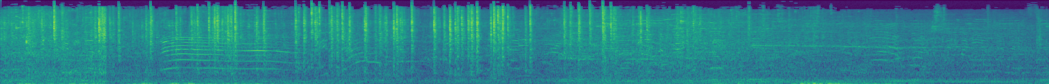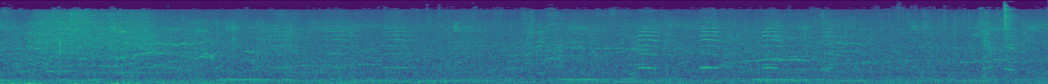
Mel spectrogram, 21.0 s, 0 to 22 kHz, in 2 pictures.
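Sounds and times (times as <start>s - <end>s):
sharp clatters and knocks: 0.0s - 8.0s
busy layer of voices talking: 0.0s - 20.9s
steady low hum of traffic or engines: 0.0s - 20.9s.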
